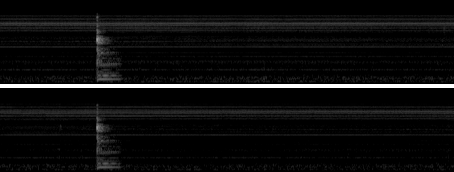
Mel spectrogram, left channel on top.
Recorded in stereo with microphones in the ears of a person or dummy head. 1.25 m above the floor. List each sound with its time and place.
1.0 s a snare drum: 5° left (ahead or behind)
